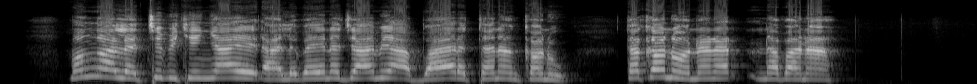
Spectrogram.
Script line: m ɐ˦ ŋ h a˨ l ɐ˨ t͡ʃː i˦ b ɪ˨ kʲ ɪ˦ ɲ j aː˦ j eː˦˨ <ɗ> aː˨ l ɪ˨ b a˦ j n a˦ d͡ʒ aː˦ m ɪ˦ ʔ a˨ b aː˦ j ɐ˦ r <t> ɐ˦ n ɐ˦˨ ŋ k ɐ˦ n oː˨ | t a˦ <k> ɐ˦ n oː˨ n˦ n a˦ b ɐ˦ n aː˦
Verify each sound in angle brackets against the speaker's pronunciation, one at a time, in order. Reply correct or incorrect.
correct, correct, correct

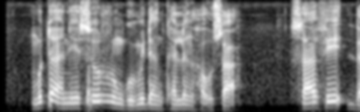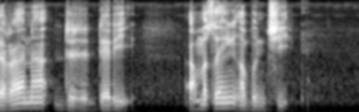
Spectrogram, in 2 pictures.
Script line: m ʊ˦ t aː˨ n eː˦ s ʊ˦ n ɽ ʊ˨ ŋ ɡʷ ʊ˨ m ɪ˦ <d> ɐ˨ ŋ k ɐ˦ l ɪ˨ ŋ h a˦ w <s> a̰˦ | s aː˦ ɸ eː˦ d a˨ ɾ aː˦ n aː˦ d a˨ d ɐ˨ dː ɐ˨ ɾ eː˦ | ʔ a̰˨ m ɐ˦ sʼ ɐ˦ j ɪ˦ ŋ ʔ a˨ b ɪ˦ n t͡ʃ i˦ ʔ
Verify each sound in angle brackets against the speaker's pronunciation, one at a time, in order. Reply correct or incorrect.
correct, correct

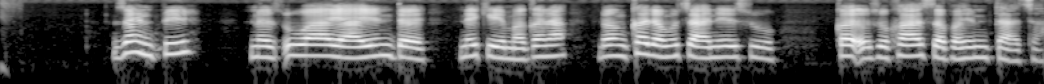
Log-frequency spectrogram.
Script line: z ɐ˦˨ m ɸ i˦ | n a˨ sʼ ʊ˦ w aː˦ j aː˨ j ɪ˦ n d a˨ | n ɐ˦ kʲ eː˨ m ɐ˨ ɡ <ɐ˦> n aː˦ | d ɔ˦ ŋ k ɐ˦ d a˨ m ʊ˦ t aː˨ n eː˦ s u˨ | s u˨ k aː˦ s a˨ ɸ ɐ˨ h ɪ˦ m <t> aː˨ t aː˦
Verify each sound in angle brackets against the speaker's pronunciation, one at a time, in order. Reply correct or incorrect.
correct, correct

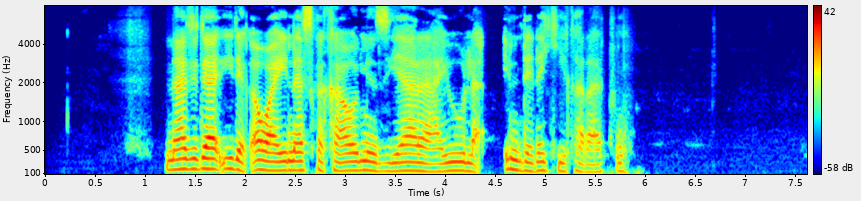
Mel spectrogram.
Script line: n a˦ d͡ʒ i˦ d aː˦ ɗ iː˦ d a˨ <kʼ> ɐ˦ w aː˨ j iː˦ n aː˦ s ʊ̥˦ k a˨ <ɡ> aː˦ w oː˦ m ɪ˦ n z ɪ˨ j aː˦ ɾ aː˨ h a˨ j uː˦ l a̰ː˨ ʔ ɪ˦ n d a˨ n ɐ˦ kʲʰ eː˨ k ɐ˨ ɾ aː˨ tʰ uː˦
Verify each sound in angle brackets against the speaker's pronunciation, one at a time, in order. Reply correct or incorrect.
correct, incorrect: k

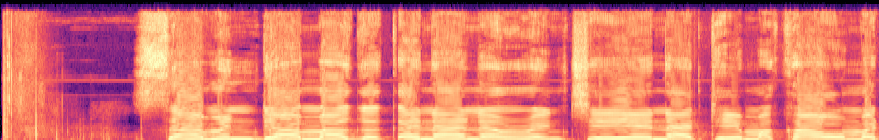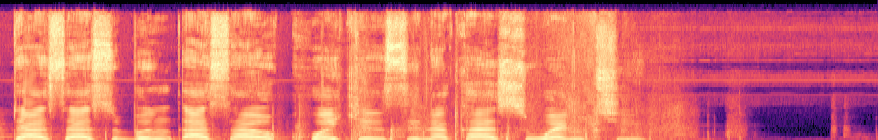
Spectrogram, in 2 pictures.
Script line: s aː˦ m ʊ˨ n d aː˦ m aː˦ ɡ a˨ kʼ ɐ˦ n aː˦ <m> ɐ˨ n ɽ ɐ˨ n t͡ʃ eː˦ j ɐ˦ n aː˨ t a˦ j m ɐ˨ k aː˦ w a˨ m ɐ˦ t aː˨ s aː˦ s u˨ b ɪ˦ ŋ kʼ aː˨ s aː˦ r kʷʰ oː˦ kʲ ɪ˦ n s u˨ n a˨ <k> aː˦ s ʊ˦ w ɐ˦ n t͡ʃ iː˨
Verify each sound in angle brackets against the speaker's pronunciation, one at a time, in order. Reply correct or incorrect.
incorrect: n, correct

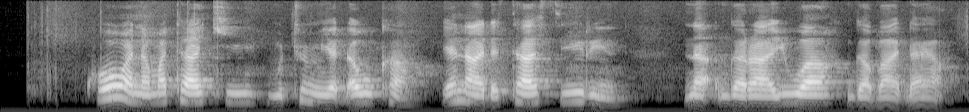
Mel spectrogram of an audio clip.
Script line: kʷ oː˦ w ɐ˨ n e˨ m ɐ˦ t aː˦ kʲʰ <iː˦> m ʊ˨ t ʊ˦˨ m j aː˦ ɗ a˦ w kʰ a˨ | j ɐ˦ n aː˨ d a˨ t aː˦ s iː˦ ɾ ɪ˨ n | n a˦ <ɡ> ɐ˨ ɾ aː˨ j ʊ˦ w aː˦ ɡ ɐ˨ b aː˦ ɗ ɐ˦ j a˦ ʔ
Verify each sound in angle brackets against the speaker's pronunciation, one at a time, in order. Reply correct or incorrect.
correct, correct

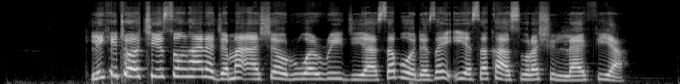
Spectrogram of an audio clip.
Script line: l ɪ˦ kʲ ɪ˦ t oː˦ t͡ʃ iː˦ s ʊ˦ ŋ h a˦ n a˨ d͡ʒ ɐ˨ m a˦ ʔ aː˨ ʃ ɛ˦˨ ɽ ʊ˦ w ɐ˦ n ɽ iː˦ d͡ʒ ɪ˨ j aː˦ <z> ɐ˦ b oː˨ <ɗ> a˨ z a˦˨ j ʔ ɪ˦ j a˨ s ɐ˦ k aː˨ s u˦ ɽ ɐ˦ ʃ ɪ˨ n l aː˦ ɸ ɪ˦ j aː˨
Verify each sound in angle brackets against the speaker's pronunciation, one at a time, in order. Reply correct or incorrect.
incorrect: s, incorrect: d

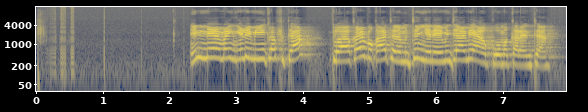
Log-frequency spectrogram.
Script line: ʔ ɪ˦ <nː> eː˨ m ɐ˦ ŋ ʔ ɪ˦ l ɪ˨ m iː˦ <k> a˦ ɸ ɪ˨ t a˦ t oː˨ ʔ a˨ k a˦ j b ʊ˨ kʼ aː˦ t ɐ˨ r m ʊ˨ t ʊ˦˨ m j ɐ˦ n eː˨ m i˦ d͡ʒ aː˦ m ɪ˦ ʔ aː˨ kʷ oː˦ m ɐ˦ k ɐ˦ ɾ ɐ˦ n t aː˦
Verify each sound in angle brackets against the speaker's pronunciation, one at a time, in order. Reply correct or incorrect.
correct, correct

